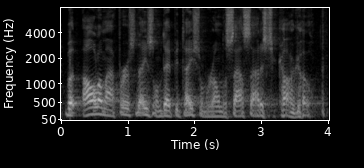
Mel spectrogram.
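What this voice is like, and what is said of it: American Southern accent. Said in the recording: “you can tell by my voice I'm not from New York City. ... I cultivate this Southern accent.”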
